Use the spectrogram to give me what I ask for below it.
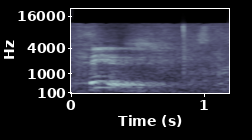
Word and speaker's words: Thetis: Thetis.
